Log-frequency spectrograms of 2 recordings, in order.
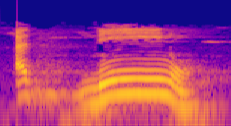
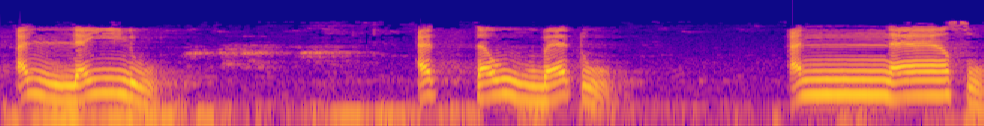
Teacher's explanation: Pada bacaan alif lam bertemu huruf dal, maka di sini langsung melebur pada huruf dalnya. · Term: alif lam syamsiyah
